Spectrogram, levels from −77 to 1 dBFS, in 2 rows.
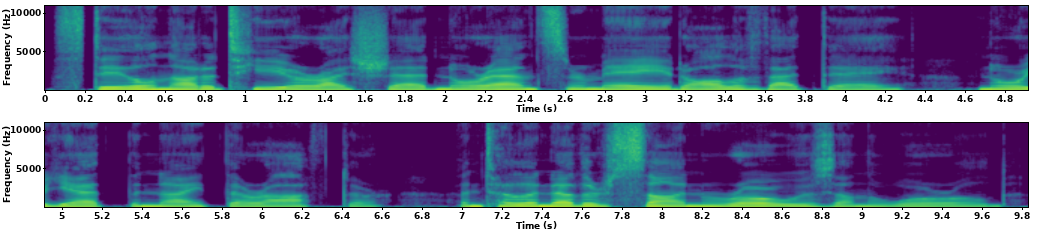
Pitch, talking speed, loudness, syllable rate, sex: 195 Hz, 155 wpm, -15 LUFS, 3.5 syllables/s, female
